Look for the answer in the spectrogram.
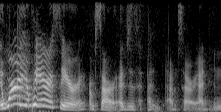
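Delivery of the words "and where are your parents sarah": yelling, higher pitched. Reacting to a character in a tv episode: screaming. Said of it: "I didn't mean to scream like that".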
